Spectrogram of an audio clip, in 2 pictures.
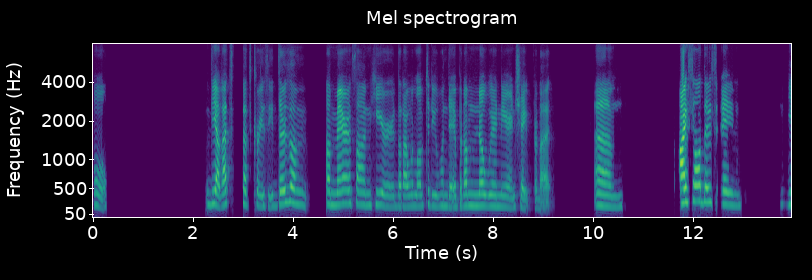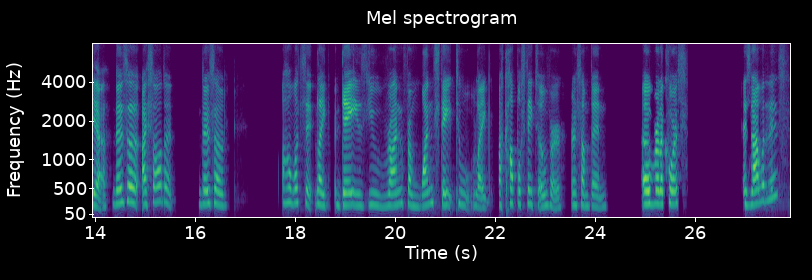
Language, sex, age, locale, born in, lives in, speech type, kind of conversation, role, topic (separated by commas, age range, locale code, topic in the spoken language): English, female, 20-24, en-US, United States, United States, conversation, podcast, host, How can small daily routines make a difference in our overall happiness?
